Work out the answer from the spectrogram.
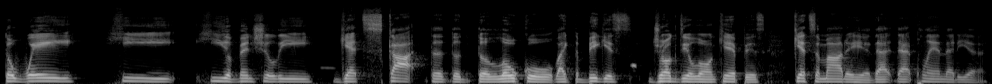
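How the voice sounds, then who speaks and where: A man's voice: mid-range voice, fairly even intonation, a little slow, few pauses, clean tone. A man co-hosting a casual TV recap discussion, speaking in a colloquial, slangy way and repeating phrases for stress. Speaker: podcast co-host.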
